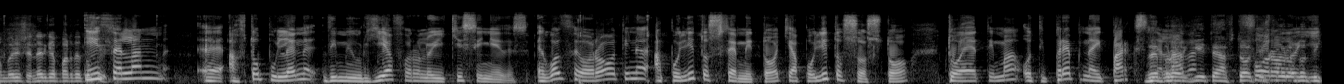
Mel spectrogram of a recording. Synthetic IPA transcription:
meɾiseneɾʝɐpɐɾt̪et̪iθe̞lɐn | ɐft̪o̞pule̞ne̞ðimiuɾʝiɐfo̞ɾo̞lo̞ʝicisːiɲḭðḭse̞ɣo̞θe̞o̞ɾo̞ot̪iine̞ʔɐpo̞lit̪o̞sθe̞mit̪o̞ce̞ɐpo̞lit̪o̞so̞st̪o̞t̪o̞e̞t̪imɐʔo̞t̪ipɾe̞pinɐipɐɾksiseelloðɐit̪eɐft̪ofoɾoloʝi

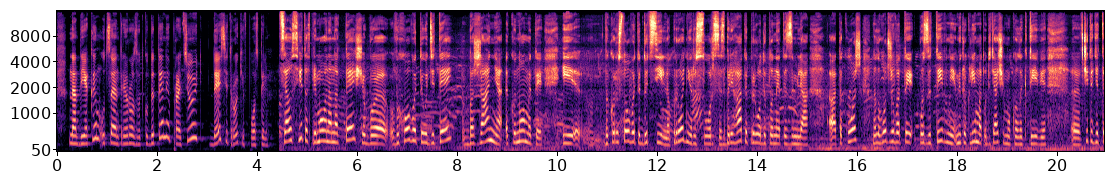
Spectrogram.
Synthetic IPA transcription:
nɐd̪jɐkɪmṵt̪sɛnt̪ɾʲiɾɔzʋɪt̪kʊd̪ɪt̪ɪnɪpɾɐt͡sʲujʊtʲd̪ɛsʲɐtʲrɔkʲiwpɔspʲilʲ | t͡sʲaɔsʲʋʲit̪ɐspɾʲɐmɔʋɐnɐnɐt̪ɛʃt͡ʃɔbʋɪxɔʋʊʋɐt̪ɪudʲit̪ɛjbɐʒɑnʲːɐʔekɔnɔmɪt̪ɪi | ʋɪkɔɾɪst̪ɔʋʊʋɐt̪ɪd̪ɔt͡sʲilʲnɔpɾɪɾɔdʲnʲiɾesursɪzbeɾʲiɦɑt̪ɪpɾɪɾɔd̪ʊplˠɐnɛt̪ɪzemlʲaɐt̪ɐkɔʒnɐlˠɐɦɔd͡ʒʊʋɐt̪ɪpɔzɪt̪ɪwnʲimʲikɾɔklʲimɐt̪ʊd̪ɪtʲat͡ʃɔmʊkɔlˠekt̪ɪʋʲiwt͡ʃɪt̪ɪdʲit̪ɛ

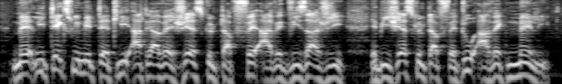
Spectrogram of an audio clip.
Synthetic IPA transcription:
mɛ̃lit̪eɛkspʁimet̪ɛtliʔat̪ʁavɛʒɛstkəlt̪apfɛʔa̰vɛkvizaʒli | ep̬ɥiʒɛst̚kəlt̪apfɛtuʔa̰vɛk̚mɛ̃lḭ

